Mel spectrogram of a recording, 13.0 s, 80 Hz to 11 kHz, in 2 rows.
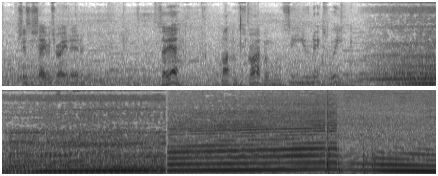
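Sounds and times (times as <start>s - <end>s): car engine revving: 5.3s - 13.0s.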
